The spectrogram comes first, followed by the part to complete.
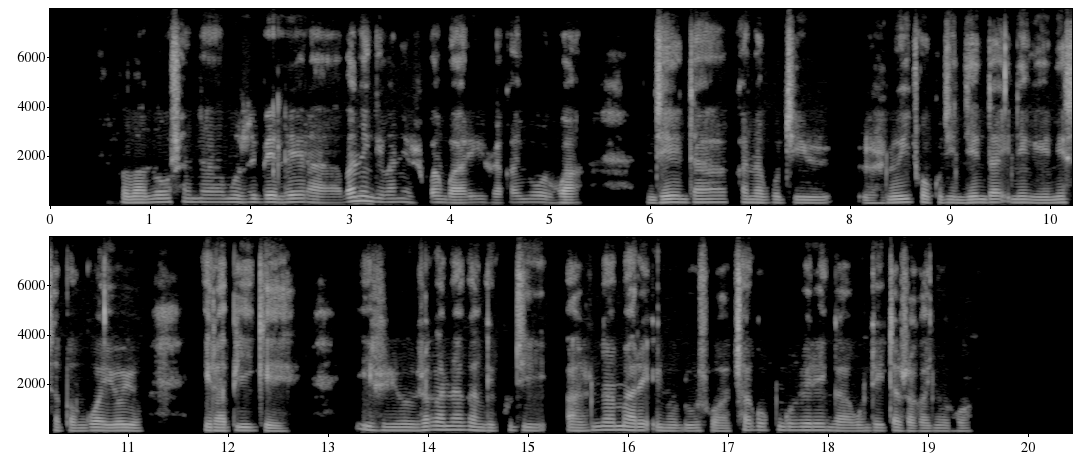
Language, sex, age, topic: Ndau, male, 18-24, health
